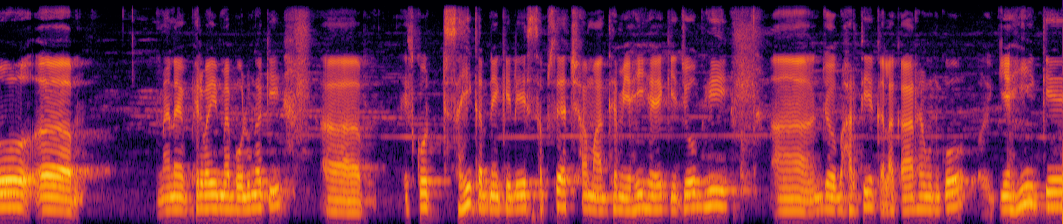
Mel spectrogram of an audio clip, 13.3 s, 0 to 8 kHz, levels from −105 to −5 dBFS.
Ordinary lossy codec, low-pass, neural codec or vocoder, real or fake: none; 7.2 kHz; none; real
